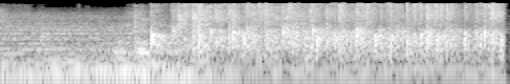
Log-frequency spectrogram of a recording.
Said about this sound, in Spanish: Aplausos ahí para el Chopo, que cuando habla, por supuesto, hay que escuchar.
